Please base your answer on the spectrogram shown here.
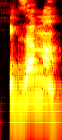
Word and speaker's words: examen: Fa examen qui est un mot latin. Examen. Parfum qui est un mot latin. Parfum. Donc ces deux mots un peu particuliers se prononcent un.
